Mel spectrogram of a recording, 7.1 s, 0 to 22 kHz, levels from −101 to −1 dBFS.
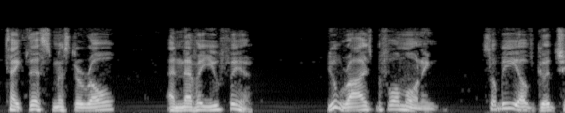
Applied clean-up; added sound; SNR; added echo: classical method spectral subtraction.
